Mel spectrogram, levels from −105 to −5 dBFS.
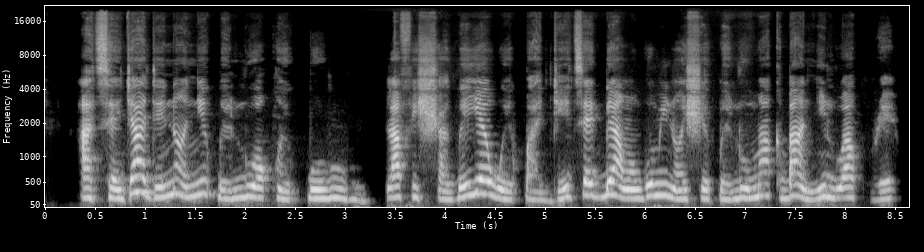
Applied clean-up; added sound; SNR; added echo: neural mask model Resemble Enhance denoiser.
